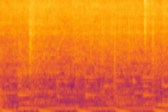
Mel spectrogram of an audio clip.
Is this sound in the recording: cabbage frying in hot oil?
yes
